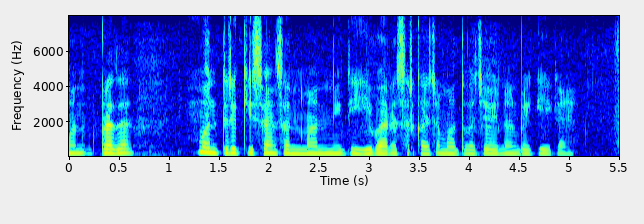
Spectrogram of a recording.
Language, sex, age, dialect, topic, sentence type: Marathi, female, 25-30, Varhadi, agriculture, statement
